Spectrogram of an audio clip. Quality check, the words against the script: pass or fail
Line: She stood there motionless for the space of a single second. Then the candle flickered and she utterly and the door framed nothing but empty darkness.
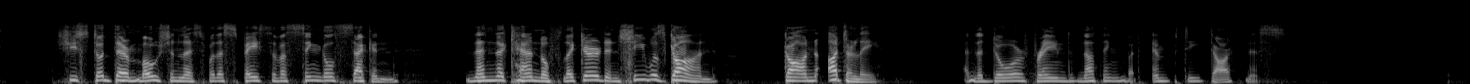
fail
